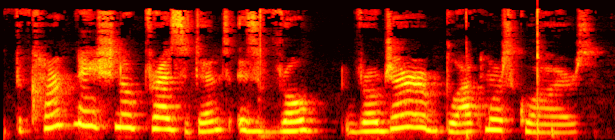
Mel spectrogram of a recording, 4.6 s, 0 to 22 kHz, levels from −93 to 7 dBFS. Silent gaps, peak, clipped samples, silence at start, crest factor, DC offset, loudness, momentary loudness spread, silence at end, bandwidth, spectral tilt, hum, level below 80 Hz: none; 0 dBFS; under 0.1%; 0.1 s; 18 dB; under 0.1%; -17 LUFS; 8 LU; 0.15 s; 17 kHz; -1.5 dB/octave; none; -62 dBFS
